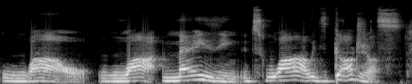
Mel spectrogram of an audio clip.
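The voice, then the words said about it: Not-great accent speaking English. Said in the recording (French): “j'ai pas un accent de ouf, je suis désolée”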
